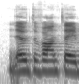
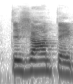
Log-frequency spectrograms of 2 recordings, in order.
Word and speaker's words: Dejounte: DeJounte Murray. I knew I was pronouncing his name wrong. I was like, that's not right.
